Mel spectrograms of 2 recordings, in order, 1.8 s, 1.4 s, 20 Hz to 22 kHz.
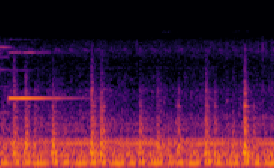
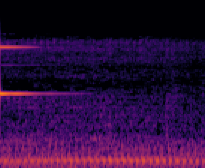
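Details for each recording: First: Samsung 11 kg washing machine that powers on but won't start: the drum turns with a steady motor hum and soft swishes as soon as power is pressed, which it normally shouldn't; the control board's motor triac has shorted. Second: Samsung 11 kg washing machine that powered on but would not start, after rejoining a broken circuit wire: quick high chime, then a softly pulsing motor hum as the drum turns both ways; normal wash start and agitation.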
